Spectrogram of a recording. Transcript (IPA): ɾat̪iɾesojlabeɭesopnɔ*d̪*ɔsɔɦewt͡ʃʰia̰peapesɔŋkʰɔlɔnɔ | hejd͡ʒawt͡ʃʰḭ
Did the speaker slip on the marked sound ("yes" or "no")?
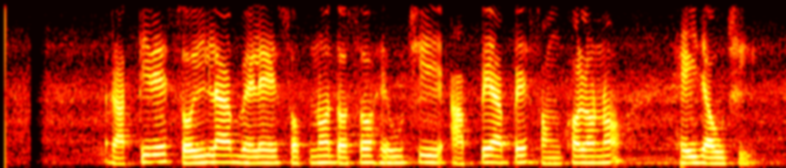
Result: no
